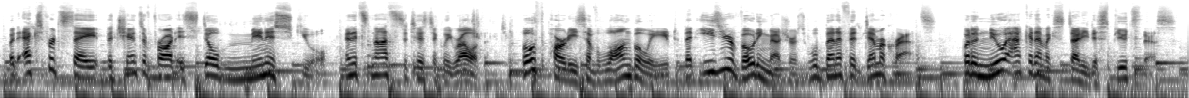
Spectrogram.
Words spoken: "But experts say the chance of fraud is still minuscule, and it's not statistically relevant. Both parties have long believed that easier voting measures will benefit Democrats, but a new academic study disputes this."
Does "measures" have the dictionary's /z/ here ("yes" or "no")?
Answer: yes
